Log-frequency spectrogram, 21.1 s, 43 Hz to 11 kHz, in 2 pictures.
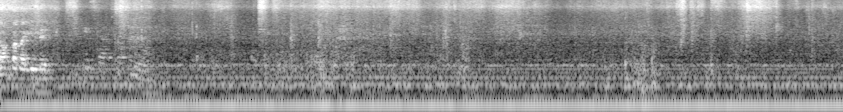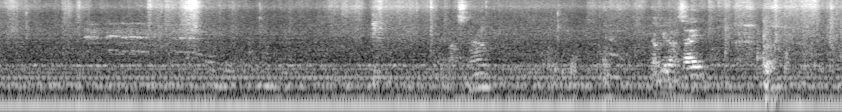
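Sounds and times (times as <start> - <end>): steady low hum: 0.0 - 21.0
rooster crowing: 11.3 - 13.4.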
